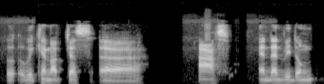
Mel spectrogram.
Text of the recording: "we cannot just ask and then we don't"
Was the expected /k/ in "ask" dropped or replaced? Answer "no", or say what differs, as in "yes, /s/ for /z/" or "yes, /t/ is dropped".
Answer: yes, /k/ is dropped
